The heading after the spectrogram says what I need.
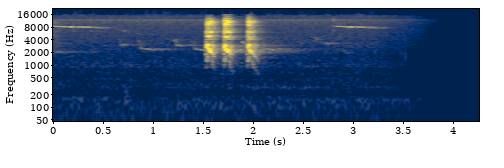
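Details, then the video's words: Juvenile European green woodpeckers giving three quick harsh, rasping squawks in a short burst, with faint thin whistles from other birds and a quiet background. "PICCHIO VERDE Giovani con canto finale"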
